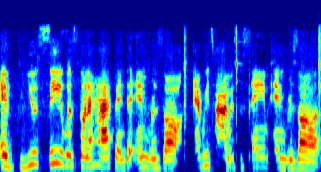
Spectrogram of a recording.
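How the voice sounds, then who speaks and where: An American-accented woman speaks at a moderate pace with a fairly high pitch, ordinary pitch variation and big swings in loudness. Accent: Virginia accent with some New York. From Virginia. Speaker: business owner. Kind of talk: casual interview chat.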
